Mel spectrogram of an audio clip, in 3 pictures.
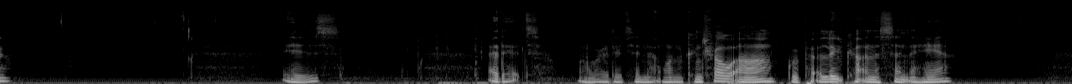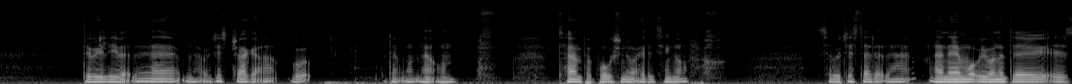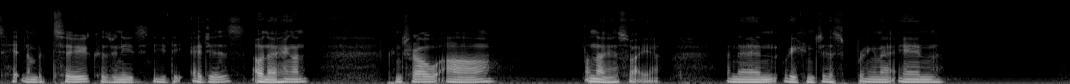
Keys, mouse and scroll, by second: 1.4 click, 1.9 middle click, 4.3 Tab, 5.5 middle click, 8.2 ctrl+r, 12.5 click, 12.5-13.9 scroll up 1, 14.0 ctrl+z, 14.1 scroll up 1, 15.1 click, 16.7 click, 19.8 middle click, 21.9 2, 23.3 click, 24.1 middle click, 27.3 middle click, 29.3 click.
